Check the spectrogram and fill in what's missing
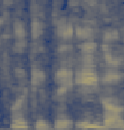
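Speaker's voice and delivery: ordinary delivery, nothing marked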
